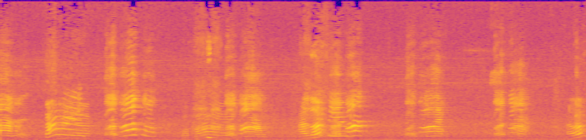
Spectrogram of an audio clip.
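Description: A macaw talks in short, harsh, speech-like bursts of a few syllables each, with phrases like "pretty girl" and "bye", over a steady low hum and faint voices.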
